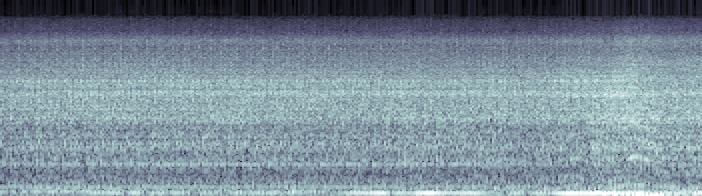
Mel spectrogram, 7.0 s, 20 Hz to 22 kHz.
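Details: 2017 Hyundai Sonata, normal idle after the P0303 misfire was traced by swapping parts to a bad #3 spark plug: a steady, even hum with a low, smooth pulse, no stumble or skipped beats, and the engine running cleanly.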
